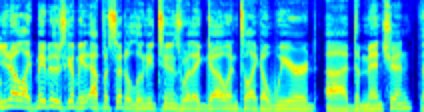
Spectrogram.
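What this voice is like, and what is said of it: Usual voice. Nothing is said of it.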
